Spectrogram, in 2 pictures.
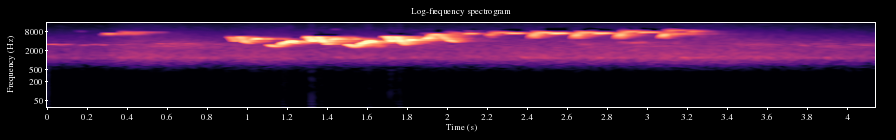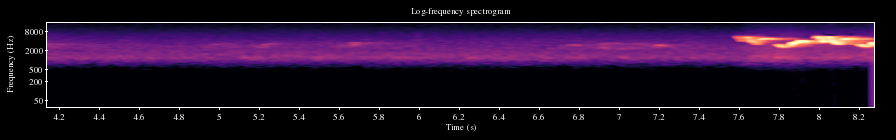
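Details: Magnolia warbler song: a run of quick, high, downslurred notes rising into a higher series, then silence and one more phrase beginning at the end.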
